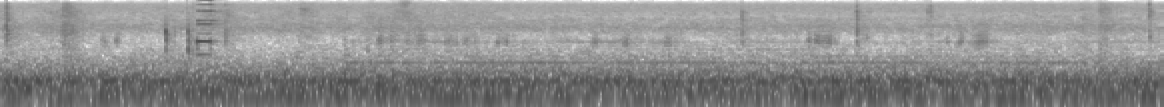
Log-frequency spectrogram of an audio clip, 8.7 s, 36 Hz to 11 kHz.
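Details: Alaris IV pump, simulated nursing-school demonstration: brief electronic beep as a piggyback infusion (1000 mg in 50 mL over 60 minutes) starts, then steady low rumble and faint tones; IV infusion pump start beeps.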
